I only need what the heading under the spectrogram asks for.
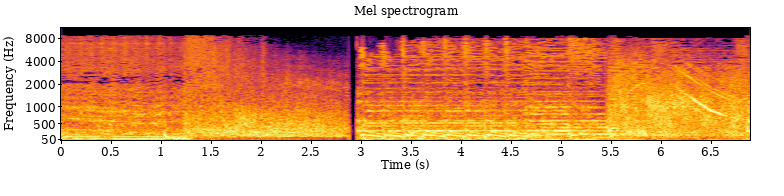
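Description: Loud, dense gunfire rattles almost nonstop with heavy booming blasts mixed in, cutting out for a split second midway before the barrage resumes just as intensely. No one speaks.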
